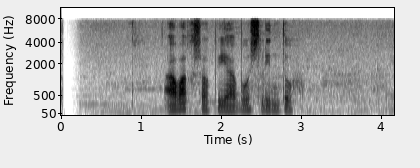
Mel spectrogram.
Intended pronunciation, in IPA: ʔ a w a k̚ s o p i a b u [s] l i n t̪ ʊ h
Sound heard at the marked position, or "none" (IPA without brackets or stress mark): s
